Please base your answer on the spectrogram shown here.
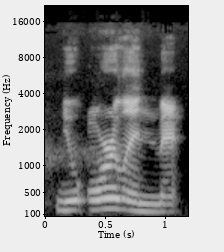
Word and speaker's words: New Orleans: It seemed more like Norins to me, but I guess I guess Vegas theoretically could. We're going waxy. We're going to New Orleans. It's pronounced nor New Orleans.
